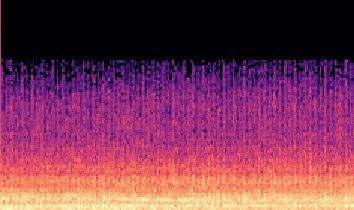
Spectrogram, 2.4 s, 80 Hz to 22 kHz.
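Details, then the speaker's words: 2013 Mitsubishi Grandis GLS 2.4, transverse engine, AC on, bonnet open: smooth even idle with a steady hum, no stumble or misfire; normal healthy idle. "nah seperti itu kondisi mesinnya nakal kita dengar mesinnya coba didengar ada pincang dak"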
